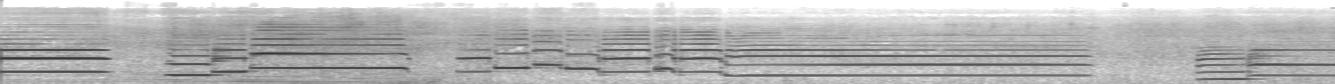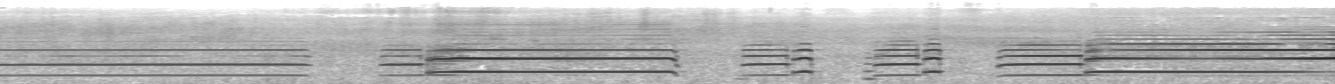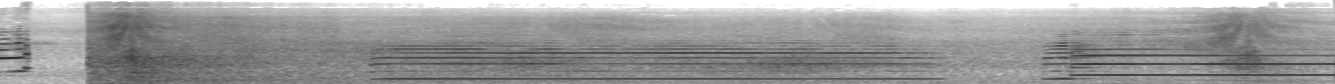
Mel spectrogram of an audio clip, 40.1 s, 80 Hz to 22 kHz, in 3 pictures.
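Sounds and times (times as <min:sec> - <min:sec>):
shofar blasts: 0:20.8 - 0:36.2, 0:37.1 - 0:40.0
loud rushing noise: 0:27.5 - 0:32.8, 0:38.2 - 0:40.0.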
